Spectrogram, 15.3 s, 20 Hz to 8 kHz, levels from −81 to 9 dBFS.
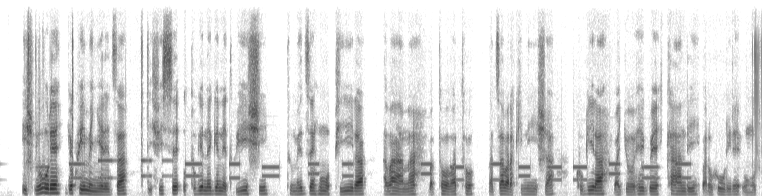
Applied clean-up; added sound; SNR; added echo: neural mask model RNNoise.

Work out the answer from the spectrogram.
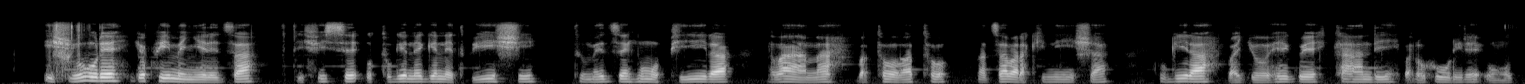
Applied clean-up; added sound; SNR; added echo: neural mask model DeepFilterNet 3.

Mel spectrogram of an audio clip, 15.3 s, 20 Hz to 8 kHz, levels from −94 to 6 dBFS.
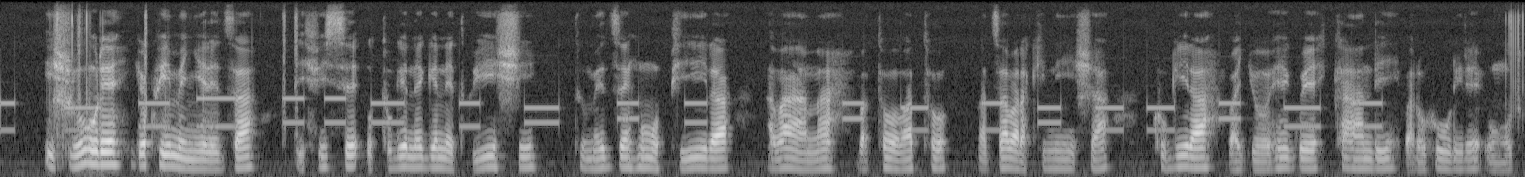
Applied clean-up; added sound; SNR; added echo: none; Telephone; 14 dB; none.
